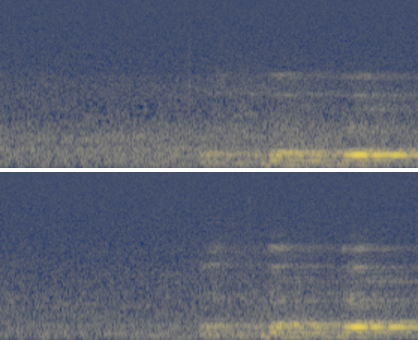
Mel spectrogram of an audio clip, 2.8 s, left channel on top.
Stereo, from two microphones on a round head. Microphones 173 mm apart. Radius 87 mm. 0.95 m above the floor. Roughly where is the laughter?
Right.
